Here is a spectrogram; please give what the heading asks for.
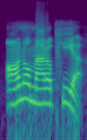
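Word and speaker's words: onomatopoeia: it looks like a really weird word it's pronounced Ono onomatopeia and that's a word that makes the sound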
